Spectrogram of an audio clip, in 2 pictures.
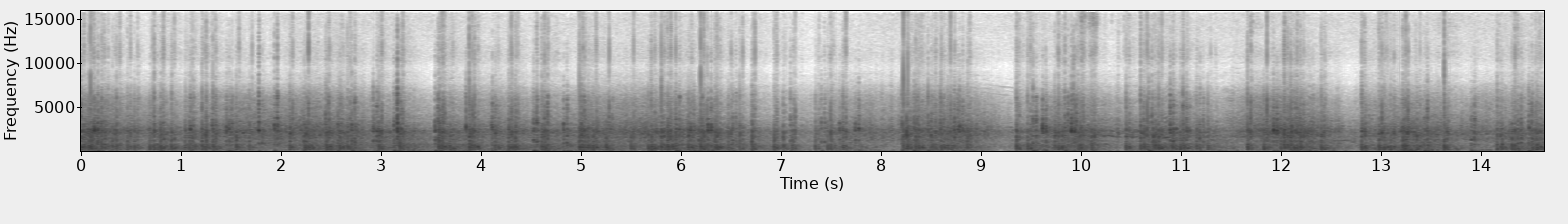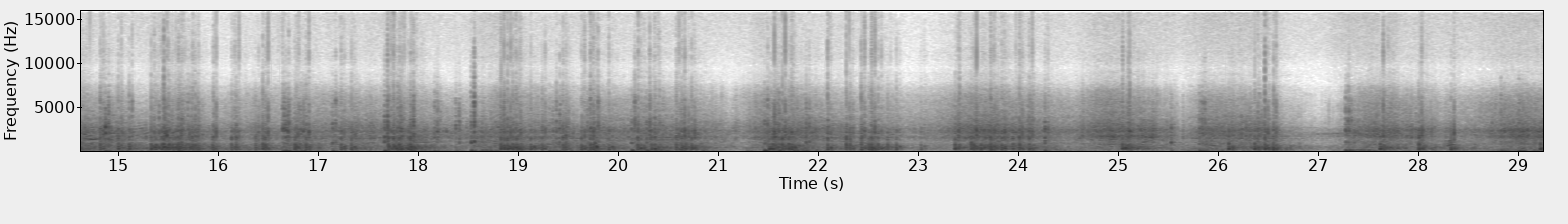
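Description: Aerial fireworks display: shells bursting overhead in a rapid barrage of bangs and crackling, the bangs thinning to more separate bursts over the last third.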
